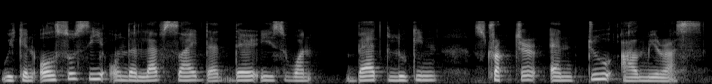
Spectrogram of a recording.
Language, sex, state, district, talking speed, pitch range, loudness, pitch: English, female, Nagaland, Dimapur, 160 wpm, 185-200 Hz, -22 LUFS, 190 Hz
